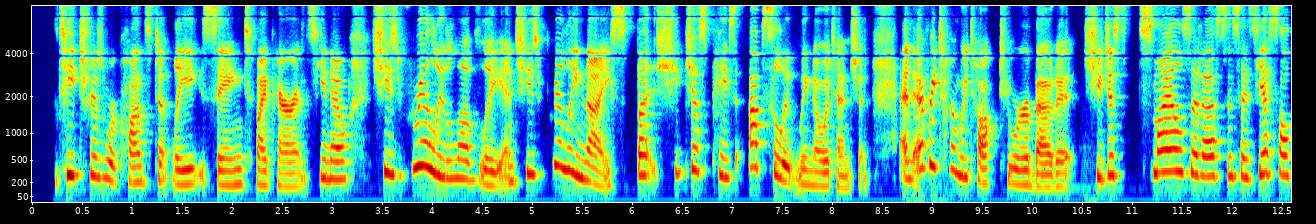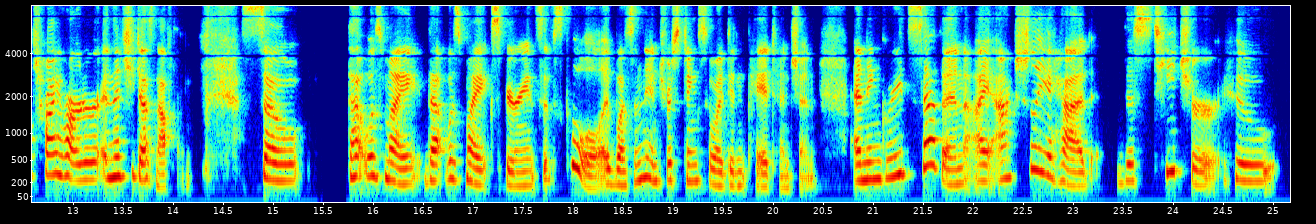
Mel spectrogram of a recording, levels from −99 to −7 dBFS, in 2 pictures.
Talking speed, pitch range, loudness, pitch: 180 wpm, 215-310 Hz, -20 LUFS, 255 Hz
